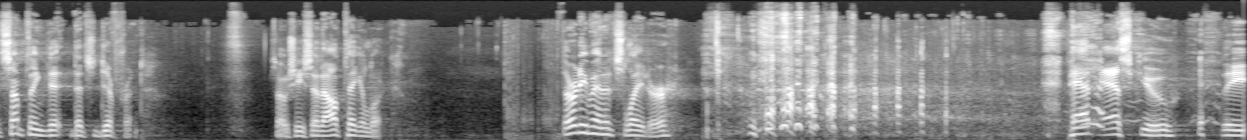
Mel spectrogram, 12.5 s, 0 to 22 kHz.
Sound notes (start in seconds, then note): 7.1 laugter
